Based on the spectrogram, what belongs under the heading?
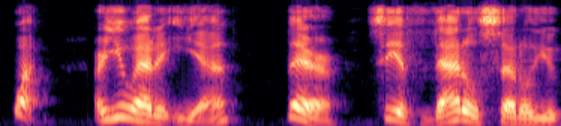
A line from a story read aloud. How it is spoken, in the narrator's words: cried Hattersley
